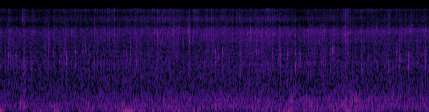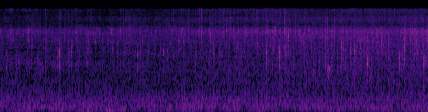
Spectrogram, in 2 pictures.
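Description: Steak and potatoes frying in a pan on a gas camping stove: a steady sizzle with fine crackles.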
